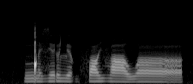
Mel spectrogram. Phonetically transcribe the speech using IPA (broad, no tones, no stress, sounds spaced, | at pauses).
ŋ͡ǃ ɪ z ɪ ɾ ʊ lʲ ɒ ɡ f ɒ i̯ v ɑː w ʌː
